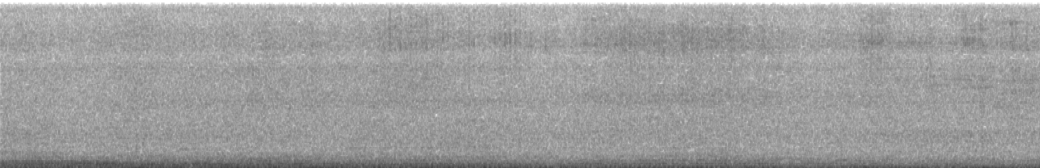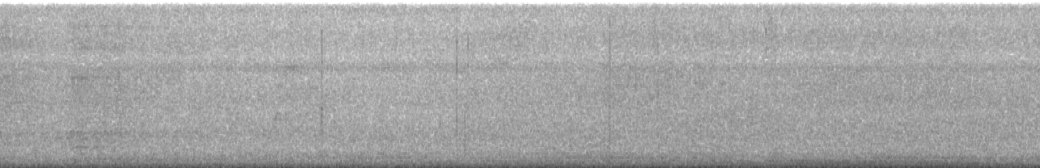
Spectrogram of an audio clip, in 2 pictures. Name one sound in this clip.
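A monkey chews food with soft smacking sounds.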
